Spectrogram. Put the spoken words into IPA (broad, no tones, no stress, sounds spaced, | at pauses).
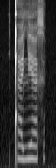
ǃ æ lʲ æ x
